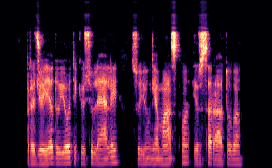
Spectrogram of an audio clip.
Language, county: Lithuanian, Telšiai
